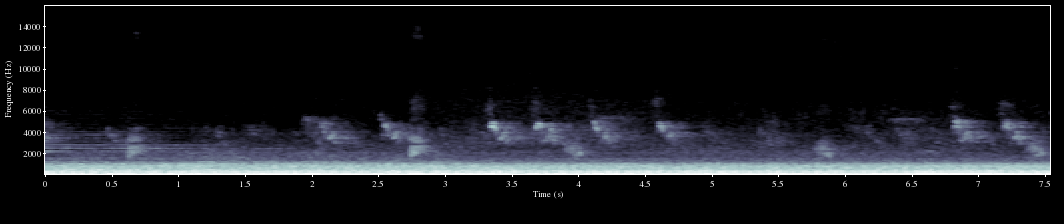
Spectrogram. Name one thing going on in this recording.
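Small birds chirp in short, high bursts outdoors.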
